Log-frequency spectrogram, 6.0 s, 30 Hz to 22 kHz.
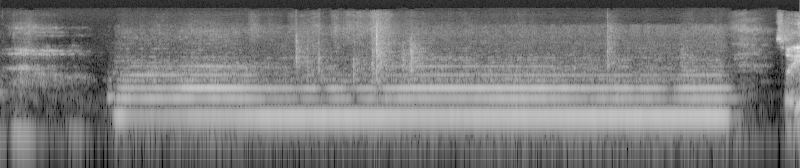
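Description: A 70 cm wooden pipe, open at both ends and blown through a whistle-style mouthpiece, sounds one steady note just under 245 Hz for about four and a half seconds, starting about a second in. Its overtones at two and three times that pitch are clearly heard, evenly spaced as the standing-wave modes of an open pipe should be. The pitch sits a little below the ideal open-pipe value because the mouthpiece end is not a perfect open end.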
